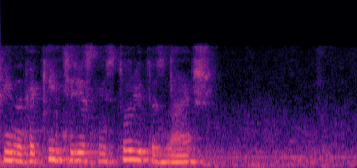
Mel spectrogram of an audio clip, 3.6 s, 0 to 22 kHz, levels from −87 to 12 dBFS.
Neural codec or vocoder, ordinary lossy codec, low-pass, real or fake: none; Opus, 16 kbps; 7.2 kHz; real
